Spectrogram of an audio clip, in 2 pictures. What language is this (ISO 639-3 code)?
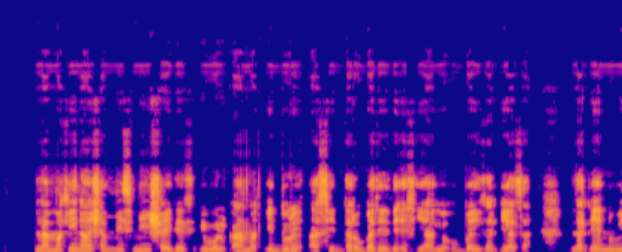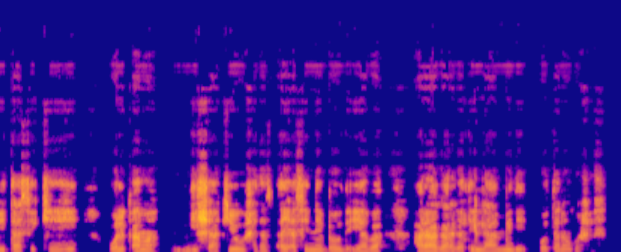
wal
